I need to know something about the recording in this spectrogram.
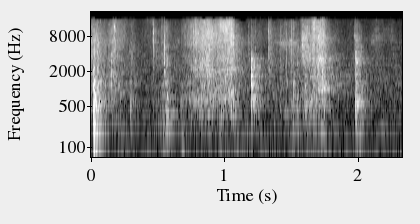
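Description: A cardboard box of thin cedar planks being handled: a sharp knock right at the start, then soft scraping of cardboard and light clicks of wood as a plank is drawn out.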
